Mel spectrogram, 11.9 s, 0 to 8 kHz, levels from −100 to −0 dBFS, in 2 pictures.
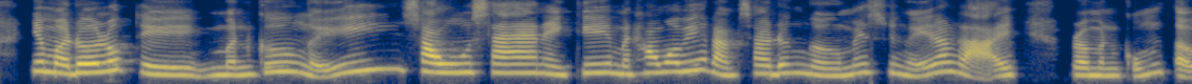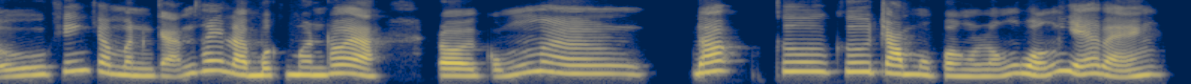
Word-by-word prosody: Nhưng 335 -1 +1
mà 285 -3 +5
đôi 295 +2 +8
lúc 355 +3 +3
thì 235 -4 +1
mình 230 +3 -2
cứ 320 +4 -1
nghĩ 315 +8 -1 0.2
sâu 305 -4 +6
xa 290 -1 +2
này 255 -4 -2
kia, 290 +1 -2
mình 255 -3 -2
hông 290 +3 +1
có 325 - +3
biết 360 +4 -1
làm 240 - +1
sao 270 +3 -3
để 275 +2 0
ngừng 225 -7 -3
mấy 290 +4 -4
suy 300 -2 -10
nghĩ 215 -1 -3
đó 310 - +1
lại, 240 -8 0 0.3
rồi 225 -1 +1
mình 215 -1 -1
cũng 230 +6 -6
tự 215 +7 -1
khiến 345 +2 -2
cho 305 - 0
mình 225 -5 -2
cảm 205 +8 -4
thấy 360 0 0
là 240 - +3
bực 220 +1 0
mình 235 -1 +2
thôi 275 +3 +1
à, 225 -5 +3 0.3
rồi 210 -1 +4
cũng, 220 - -5
ơ 270 -5 -1 0.4
đó, 325 +5 +3 0.2
cứ 330 -1 0
cứ 325 0 +1
trong 270 -5 +3
một 230 -2 -3
vòng 200 -2 -2
luẩn 195 +2 -5
quẩn 245 -1 +1
vậy 260 - +2
á 270 - 0
bạn. 215 +2 -2
265 Hz, 265 wpm, -23 LUFS, 225-305 Hz, 0.4 s, đôi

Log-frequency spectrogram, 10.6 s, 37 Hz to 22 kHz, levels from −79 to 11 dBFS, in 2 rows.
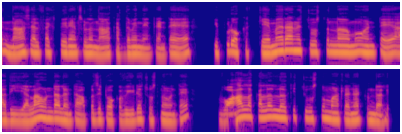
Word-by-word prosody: నా 115 - +3
సెల్ఫ్ 130 -1 -1
ఎక్స్‌పీరియన్స్‌లో 125 -1 -1
నాకర్థమైంది 115 0 -1
ఏంటంటే, 105 +2 -4 0.6
ఇప్పుడు 145 +5 -2
ఒక 130 - -20 0.2
కెమెరాని 160 +7 +4
చూస్తున్నాము 140 -1 +1
అంటే, 130 -2 -1 0.2
అది 120 -1 -2 0.2
ఎలా 145 +7 +3
ఉండాలంటే 140 -6 +1
అపోజిట్ 125 +2 -6
ఒక 115 0 -9
వీడియో 115 +4 -2
చూస్తున్నామంటే, 120 0 -4 0.6
వాళ్ళ 160 +10 +7 0.2
కళ్ళల్లోకి 165 -1 +1
చూస్తూ 150 +1 -5
మాట్లాడినట్టు 130 0 -1
ఉండాలి. 110 -4 -1
130 Hz, 125 wpm, -22 LUFS, 120-145 Hz, 0.6 s, వాళ్ళ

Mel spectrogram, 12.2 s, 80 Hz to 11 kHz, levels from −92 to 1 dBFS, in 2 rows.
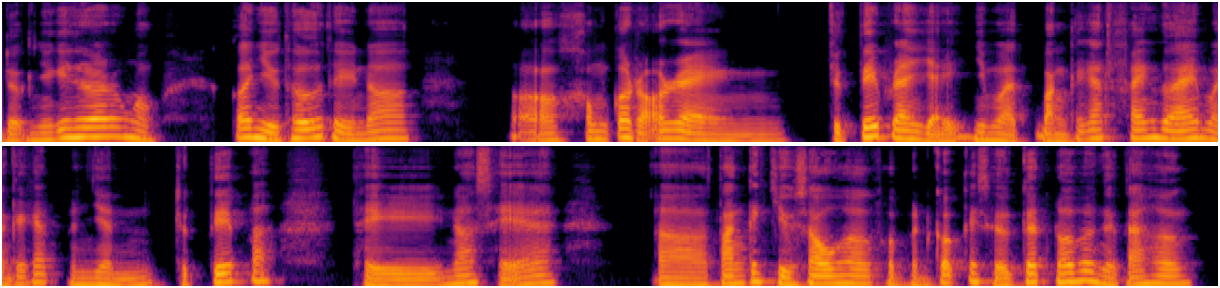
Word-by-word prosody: được 115 - -2
những 125 +2 -3
cái 165 - +3
thứ 175 - +5
đó, 180 - +6
đúng 180 -1 0
hông? 135 -5 -3 0.4
Có - - +2
nhiều 150 -7 +4
thứ 155 +5 +3
thì 135 -6 +1
nó, 145 +5 -1 0.5
ờ, 120 -1 -2
không 135 +3 -4
có 170 - +4
rõ 150 - +2
ràng 110 -6 +1 0.2
trực 130 -1 -3
tiếp 180 +1 +5
ra 150 - +5
như 140 - +1
vậy, 110 +8 -1
nhưng 125 -2 -2
mà 110 -3 +1
bằng 110 -2 -1
cái 135 - -5
cách 155 - 0
phán 155 +1 0
đoán, 150 0 +3
bằng 135 -6 -2
cái 120 - -4
cách 155 0 -3
mình 115 -3 -4
nhìn 110 +2 -3
trực - - -10
tiếp 155 +1 +3
á 170 - 0 0.4
thì 100 -3 0
nó 130 +5 -1
sẽ, 130 +2 -2 0.5
ờ, 115 -1 +1
tăng 130 0 +3
cái 165 - 0
chiều 125 - +2
sâu 130 +3 +4
hơn 135 -1 +1
và 120 - -4
mình 115 - -4
có - - +2
cái 165 - -3
sự 110 - +1
kết 155 0 +3
nối 160 +1 +4
với 180 -1 +2
người 120 - -1
ta 120 +2 0
hơn. 130 +1 0
130 Hz, 280 wpm, -23 LUFS, 115-150 Hz, 0.5 s, đó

